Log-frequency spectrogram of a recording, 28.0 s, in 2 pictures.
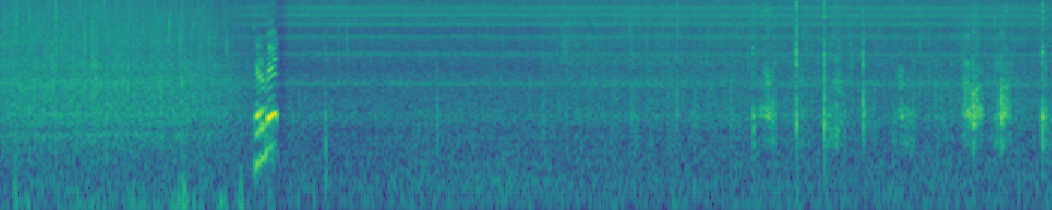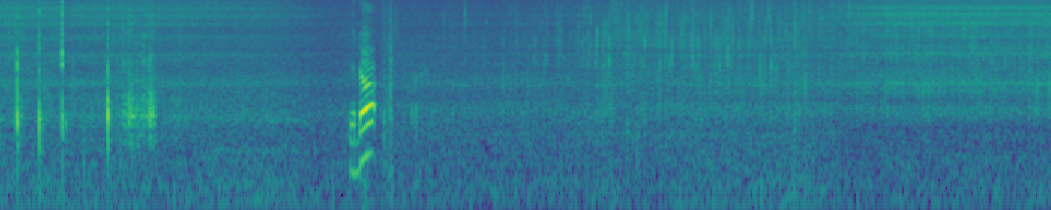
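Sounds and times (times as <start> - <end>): onions sizzling in wok: 0.0 - 28.0
metal spatula clinking and scraping: 10.0 - 14.7.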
